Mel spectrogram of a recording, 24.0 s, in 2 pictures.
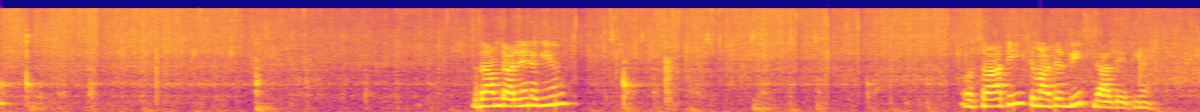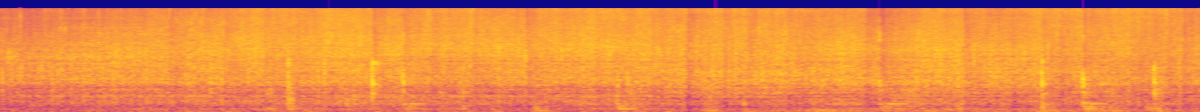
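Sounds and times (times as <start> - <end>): spatula tapping and scraping pan: 0.0 - 1.7, 2.5 - 4.5, 6.0 - 9.5, 14.5 - 19.1, 20.2 - 24.0
vegetables sizzling in hot oil: 0.0 - 24.0.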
